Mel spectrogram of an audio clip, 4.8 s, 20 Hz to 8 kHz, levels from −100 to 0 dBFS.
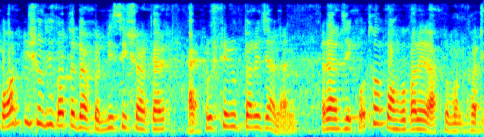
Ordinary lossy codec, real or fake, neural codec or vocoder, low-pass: none; fake; vocoder, 22.05 kHz, 80 mel bands, HiFi-GAN; 7.2 kHz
